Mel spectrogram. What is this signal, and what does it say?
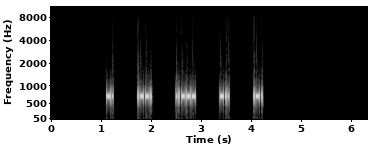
Morse code, heard as a keyed tone, about 44 wpm, spaced as for 15 wpm, 700 Hz. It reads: NP2DR
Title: USA Call Signs - 5 Characters - 6x Character Spacing - 45wpm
